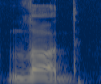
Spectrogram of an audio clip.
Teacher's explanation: দদের উচ্চারণ আপনার মুখের শুরুর দাঁতের সাইড থেকে উচ্চারিত হয়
